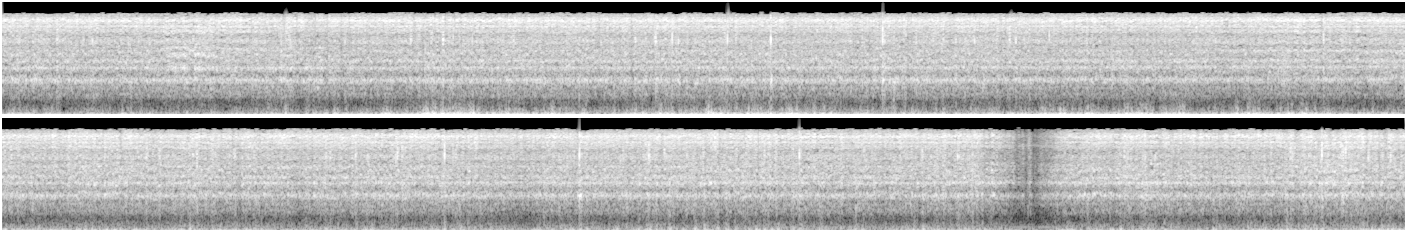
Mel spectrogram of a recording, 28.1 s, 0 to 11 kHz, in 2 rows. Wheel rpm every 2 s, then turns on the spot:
160, 160, 160, 160, 160, 160, 160, 160, 170, 160, 160, 160, 110, 160.
none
